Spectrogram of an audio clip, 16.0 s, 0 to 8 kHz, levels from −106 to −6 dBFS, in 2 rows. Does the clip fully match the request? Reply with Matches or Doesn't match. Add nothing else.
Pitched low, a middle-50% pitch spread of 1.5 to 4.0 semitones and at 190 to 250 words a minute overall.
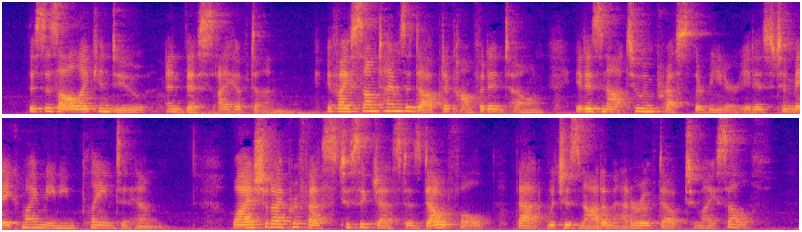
Doesn't match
